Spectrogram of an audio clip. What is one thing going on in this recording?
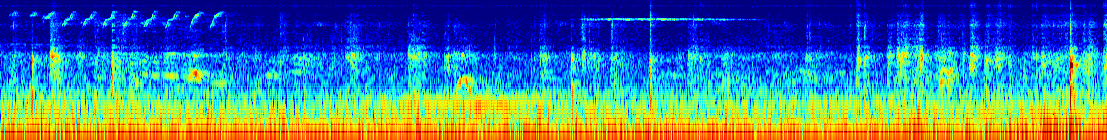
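A tennis ball thuds now and then on a hard court outdoors.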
